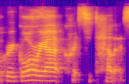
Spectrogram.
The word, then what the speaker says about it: Grigoria Kristotelis: I am your host, and today I'm sitting here with a very special guest, the beautiful Grigoria Kristotelis.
